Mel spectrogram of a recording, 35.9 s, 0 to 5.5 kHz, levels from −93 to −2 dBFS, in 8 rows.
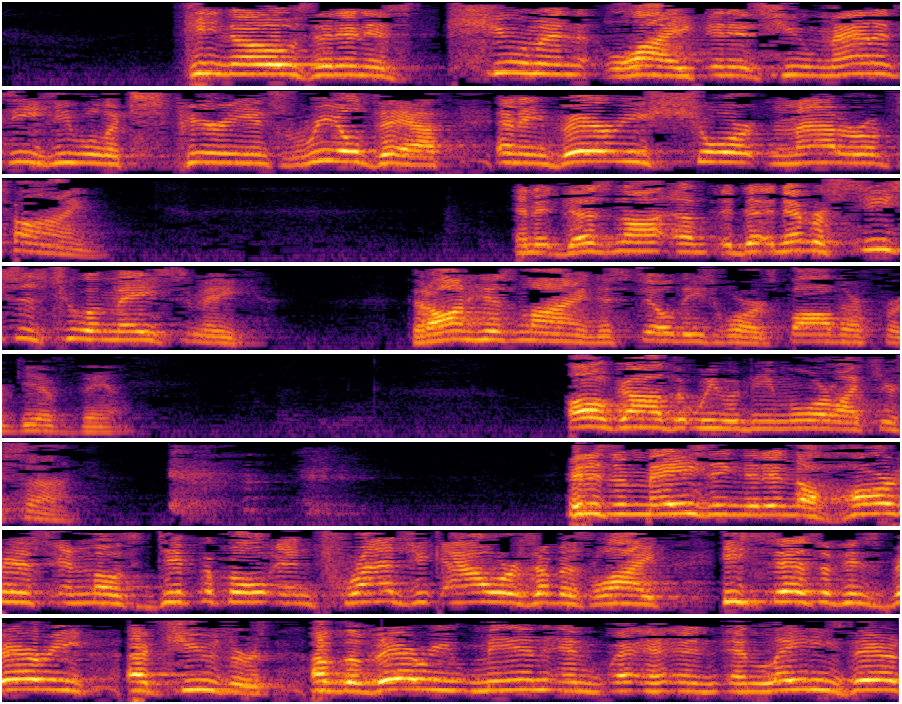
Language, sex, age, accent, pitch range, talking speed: English, male, 40-59, American, 210-265 Hz, 135 wpm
